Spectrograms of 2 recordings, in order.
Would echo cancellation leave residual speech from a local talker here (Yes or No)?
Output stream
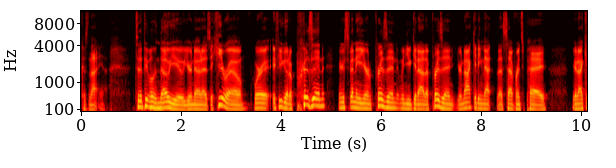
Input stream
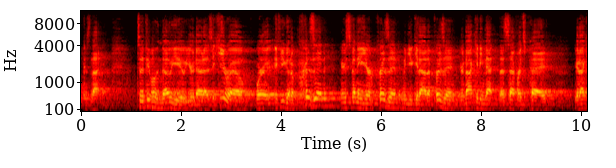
No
